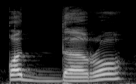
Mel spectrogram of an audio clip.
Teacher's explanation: را پہ زبر ہے تو را کو بھی موٹا پڑھیں گے، کیونکہ را پہ زبر یا پیش ہو تو را موٹی پڑھی جاتی ہے۔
